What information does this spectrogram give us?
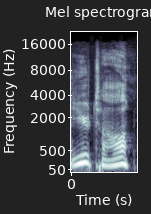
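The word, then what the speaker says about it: Etowah: particular Utah Alabama it's spelled etawah but it's pronounced Utah in Utah Alabama he wanted his free weey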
